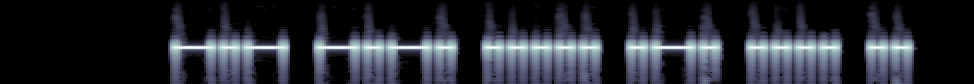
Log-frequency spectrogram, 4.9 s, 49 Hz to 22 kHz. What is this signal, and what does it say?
Morse code, heard as a keyed tone, about 20 wpm, 700 Hz. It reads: KC5RHI
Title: USA Call Signs - 6 Characters - Repeated 3x - 20wpm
